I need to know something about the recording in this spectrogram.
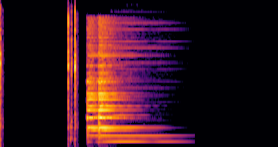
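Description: A click, then a quick double click about a second in, followed by a bright bell ding that rings for about a second and a half and fades away: a subscribe-button click and notification-bell sound effect.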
